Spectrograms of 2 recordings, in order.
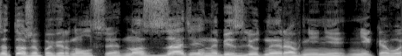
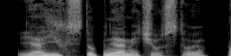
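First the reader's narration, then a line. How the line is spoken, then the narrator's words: Mumble. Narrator (Russian): пробормотал человек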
